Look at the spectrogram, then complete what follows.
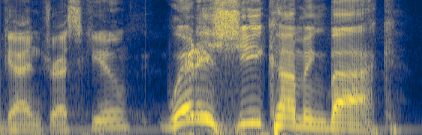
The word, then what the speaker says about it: Bianca Andreescu: Bianca Andreescu.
